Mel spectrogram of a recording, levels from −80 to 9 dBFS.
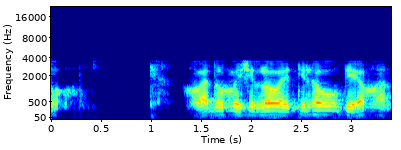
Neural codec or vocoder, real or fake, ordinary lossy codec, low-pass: codec, 16 kHz, 4.8 kbps, FACodec; fake; AAC, 32 kbps; 3.6 kHz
